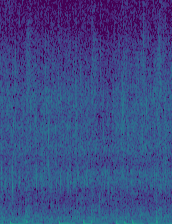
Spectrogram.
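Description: Ridge gourd with ground red chilli frying in a pan, a soft steady sizzle with repeated low scraping knocks from a spoon stirring at an uneven rhythm, close and moderately quiet.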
